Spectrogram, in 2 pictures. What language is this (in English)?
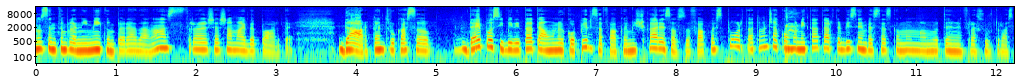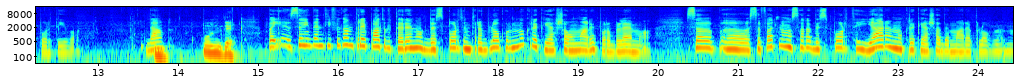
Romanian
